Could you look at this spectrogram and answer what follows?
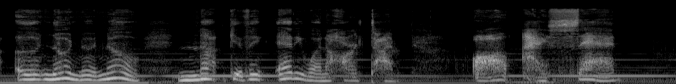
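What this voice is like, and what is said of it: Thin, raspy old man's voice. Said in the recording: “his thin, raspy voice”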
